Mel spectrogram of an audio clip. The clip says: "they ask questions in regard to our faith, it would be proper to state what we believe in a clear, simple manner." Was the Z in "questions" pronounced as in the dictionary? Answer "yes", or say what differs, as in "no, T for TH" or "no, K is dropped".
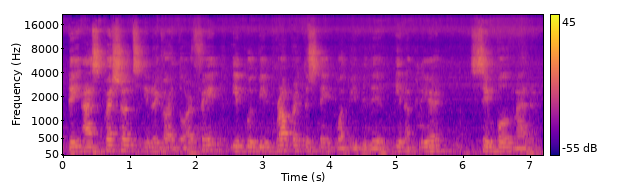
no, S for Z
